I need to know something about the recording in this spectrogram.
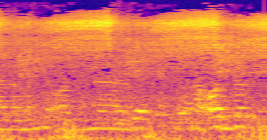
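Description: A woman talking indistinctly, faint and off-microphone, over a steady high-pitched hiss that swells and fades about once a second.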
